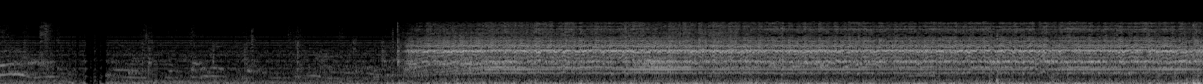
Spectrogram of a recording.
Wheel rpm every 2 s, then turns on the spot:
0, 0, 60, 70, 70, 70.
none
